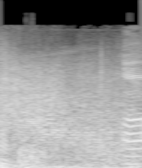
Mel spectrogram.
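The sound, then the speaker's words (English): A ship's cannon, aimed at the lead ship, fires in a loud, heavy boom with a deep rumbling roar that carries throughout, ending with a brief high, ringing whine. “Aim the cannon right at the lead ship and shout some of your precious cannon.”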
